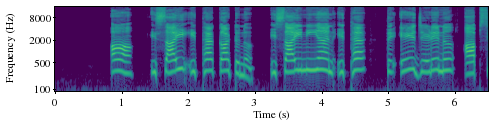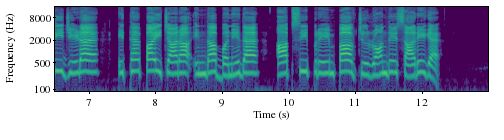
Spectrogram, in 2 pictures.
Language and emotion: Dogri, neutral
